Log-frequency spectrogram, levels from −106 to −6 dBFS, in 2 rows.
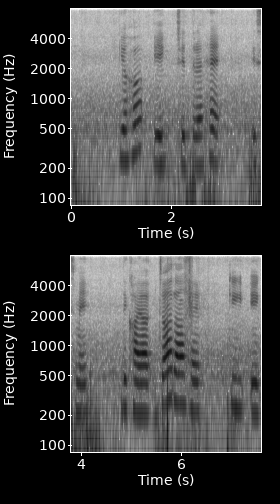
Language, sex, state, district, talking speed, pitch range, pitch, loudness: Hindi, female, Madhya Pradesh, Dhar, 85 wpm, 215-250 Hz, 230 Hz, -24 LUFS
